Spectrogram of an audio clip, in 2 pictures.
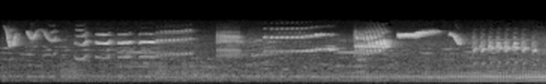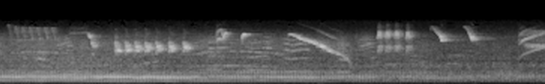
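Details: Asian pied myna from Central Java in full voice, its song stuffed with imitations of shama, orange-headed thrush, canary, prinia and Bali myna: a long, varied run of whistles, rapid trills, buzzy rattles and sweeping descending notes with almost no pauses.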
